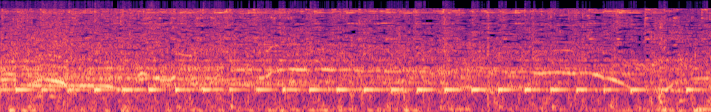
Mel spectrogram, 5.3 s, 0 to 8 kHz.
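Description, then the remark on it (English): A partisan Marblehead crowd at a football game cheers Lopez's touchdown, which puts Marblehead ahead 6-0. The loud, sustained roar fills the whole stretch, dense and steady, with scattered shouts and whistles rising above the wash of noise. “Well, you can tell we're on the Marblehead side. Partisan crowd, some veterans here.”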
